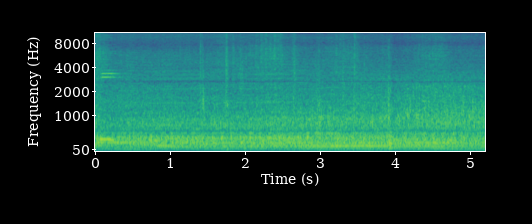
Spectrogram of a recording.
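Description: Off-road vehicle engine running at low revs, a steady loud drone.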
